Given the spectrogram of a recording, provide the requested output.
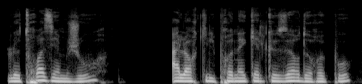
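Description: A woman reading a children's novel aloud in a measured, even storytelling manner. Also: low voice, no echo, studio quality. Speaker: narrator. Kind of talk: audiobook narration.

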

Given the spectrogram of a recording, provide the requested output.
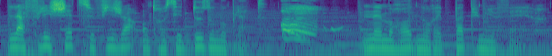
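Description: A woman narrating an adventure story in a steady, vivid reading voice. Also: low voice.

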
